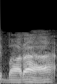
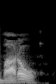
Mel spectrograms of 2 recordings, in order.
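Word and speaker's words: bará (ברא): Fíjense, la palabra creó, dice en hebreo, dice bará, aunque algunos lo pronuncian baró. El autor de que les mencioné al principio, Mordejai Ederi, la pronuncia baró.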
